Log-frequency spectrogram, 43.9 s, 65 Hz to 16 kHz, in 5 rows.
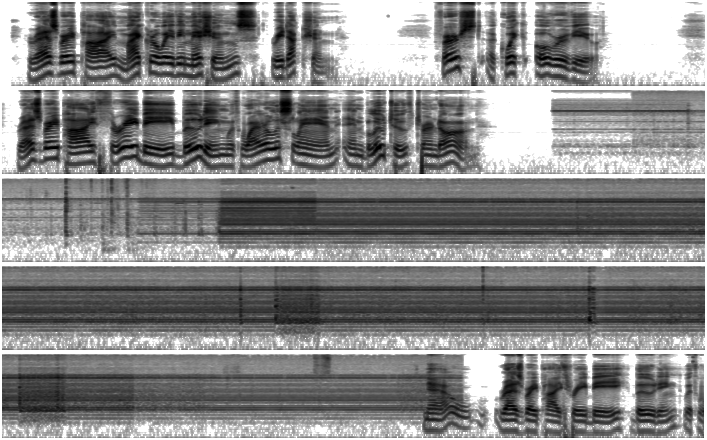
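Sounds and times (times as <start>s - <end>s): buzzing hum of stacked tones: 15.3s - 41.2s.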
